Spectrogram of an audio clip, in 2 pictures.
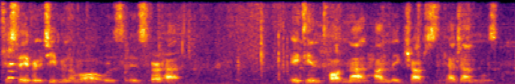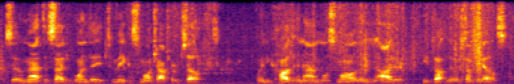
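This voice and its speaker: A man's voice: lowish voice, fairly even intonation, moderate pace. A man narrating an amateur puppet show, reading hesitantly with frequent restarts. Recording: noisy amateur recording.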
